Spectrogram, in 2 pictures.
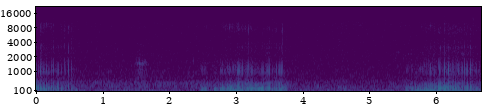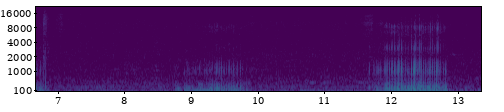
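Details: Female kitten asleep and snoring loudly: rough, breathy, low snore bursts repeat about every three seconds, with a louder, harsher snort near the end.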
